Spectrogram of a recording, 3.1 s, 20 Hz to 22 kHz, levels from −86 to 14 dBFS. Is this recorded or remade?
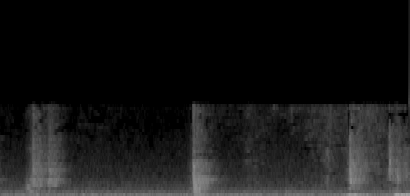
recorded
